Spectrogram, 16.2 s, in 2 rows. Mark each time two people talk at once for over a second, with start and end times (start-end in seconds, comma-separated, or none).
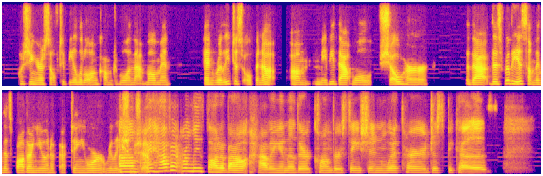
none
